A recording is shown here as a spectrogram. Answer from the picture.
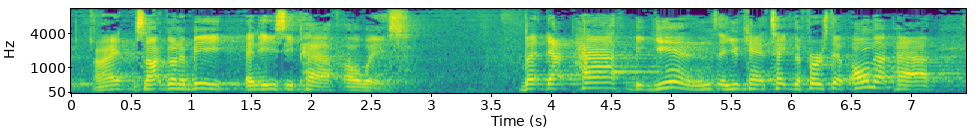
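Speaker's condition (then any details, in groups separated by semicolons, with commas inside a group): No condition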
